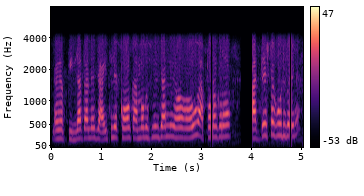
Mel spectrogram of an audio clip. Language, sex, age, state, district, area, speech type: Odia, male, 18-30, Odisha, Puri, urban, conversation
